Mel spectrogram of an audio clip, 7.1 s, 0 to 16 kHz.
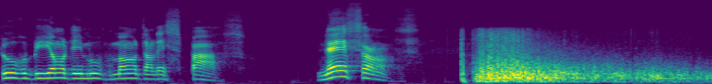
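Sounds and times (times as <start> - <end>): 
speech: 0.0 - 2.5, 3.2 - 5.2
heavy artillery shell explosion: 4.6 - 7.1.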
